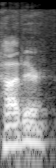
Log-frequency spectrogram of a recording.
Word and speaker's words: Jader: You think it's an H, a soft H? Jader. That's what the team's pronunciation guide said, yeah.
